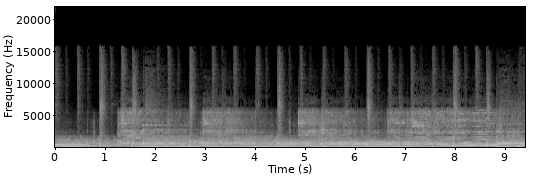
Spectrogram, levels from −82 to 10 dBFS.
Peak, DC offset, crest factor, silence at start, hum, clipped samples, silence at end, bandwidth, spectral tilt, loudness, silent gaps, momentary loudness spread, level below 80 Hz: 0 dBFS; under 0.1%; 14 dB; 0 s; none; under 0.1%; 0 s; 16 kHz; -5.5 dB/octave; -16 LUFS; none; 3 LU; -20 dBFS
